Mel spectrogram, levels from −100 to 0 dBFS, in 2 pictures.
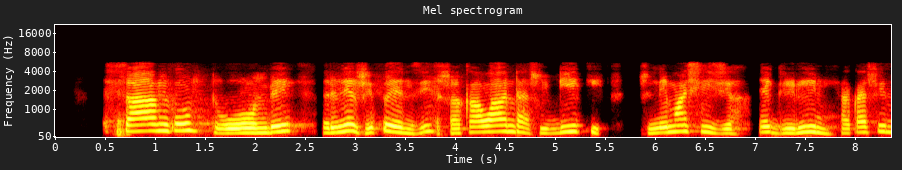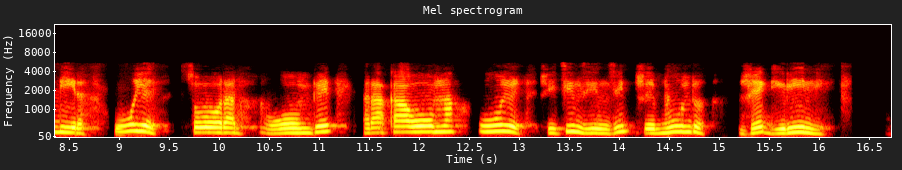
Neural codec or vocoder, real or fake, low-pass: codec, 44.1 kHz, 2.6 kbps, DAC; fake; 5.4 kHz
